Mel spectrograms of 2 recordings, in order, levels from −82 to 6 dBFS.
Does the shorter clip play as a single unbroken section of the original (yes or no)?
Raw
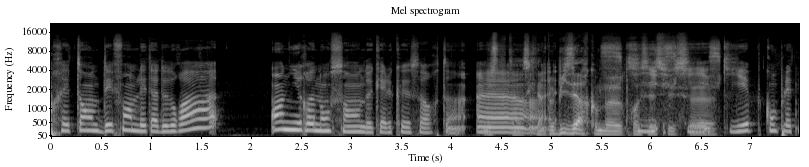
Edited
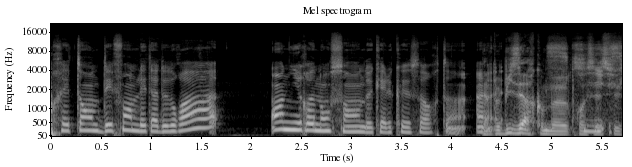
no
